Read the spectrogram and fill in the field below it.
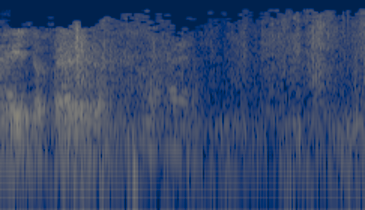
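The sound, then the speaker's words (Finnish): Continuous rustling and crinkling of paper as pages of a letter are leafed through, with a faint voice murmuring in the background. “selaa tuota kirjettä”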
